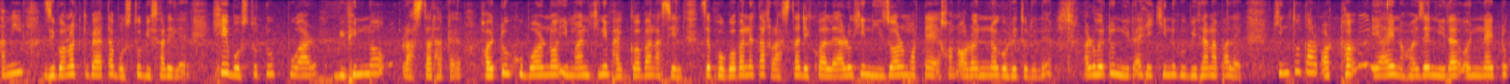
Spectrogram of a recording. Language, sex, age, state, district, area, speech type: Assamese, male, 18-30, Assam, Nalbari, urban, spontaneous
